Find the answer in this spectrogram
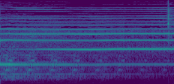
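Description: A single sustained electronic tone with a stack of overtones, held at one steady pitch after a short upward glide into it.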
